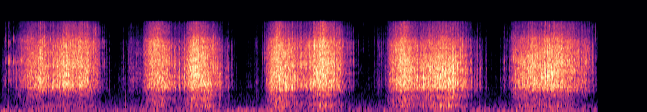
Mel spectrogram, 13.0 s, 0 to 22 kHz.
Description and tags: Deslizamiento de Nerds 3s
Dulces Nerds son agitados dentro de su mismo empaque.
agitando, materiales, cali, diseo, accin, agitar, Audio-Technica, dmi, estudio, dulces, medios, caja, nerds, interactivos, cayendo, deslizamiento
